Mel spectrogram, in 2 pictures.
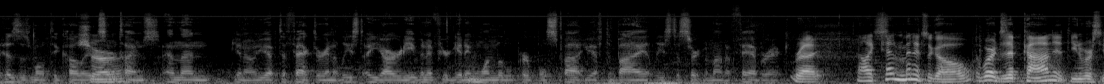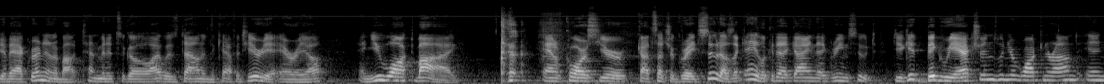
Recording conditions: busy venue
